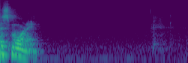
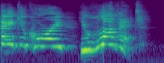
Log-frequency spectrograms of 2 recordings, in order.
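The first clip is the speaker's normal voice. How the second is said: put-on very high, loud, excited toddler yell. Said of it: "He says".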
